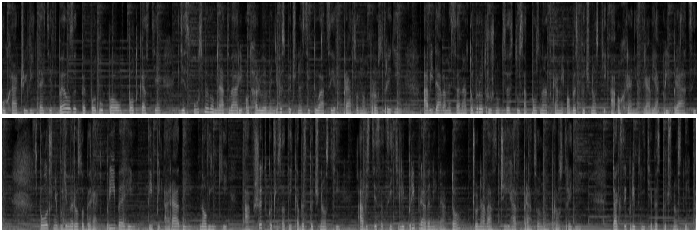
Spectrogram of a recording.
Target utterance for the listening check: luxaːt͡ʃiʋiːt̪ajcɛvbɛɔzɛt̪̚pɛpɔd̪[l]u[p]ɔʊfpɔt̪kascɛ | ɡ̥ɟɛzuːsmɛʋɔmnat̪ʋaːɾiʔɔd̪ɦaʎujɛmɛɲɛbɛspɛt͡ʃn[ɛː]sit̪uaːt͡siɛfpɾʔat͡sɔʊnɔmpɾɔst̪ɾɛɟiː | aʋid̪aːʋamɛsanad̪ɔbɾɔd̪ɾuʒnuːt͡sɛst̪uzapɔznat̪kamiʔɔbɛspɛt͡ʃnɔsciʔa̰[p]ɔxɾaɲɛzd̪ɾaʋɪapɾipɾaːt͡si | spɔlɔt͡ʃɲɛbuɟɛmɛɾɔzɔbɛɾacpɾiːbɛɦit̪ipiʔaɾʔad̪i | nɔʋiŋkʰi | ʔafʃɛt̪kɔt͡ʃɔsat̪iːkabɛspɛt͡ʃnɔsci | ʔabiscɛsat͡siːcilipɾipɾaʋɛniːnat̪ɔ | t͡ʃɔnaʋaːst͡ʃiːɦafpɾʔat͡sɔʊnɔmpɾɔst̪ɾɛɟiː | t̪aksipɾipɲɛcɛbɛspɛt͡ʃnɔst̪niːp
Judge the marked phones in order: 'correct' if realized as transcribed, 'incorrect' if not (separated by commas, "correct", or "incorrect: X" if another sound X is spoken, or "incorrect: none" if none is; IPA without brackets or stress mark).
correct, correct, correct, incorrect: ʔ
